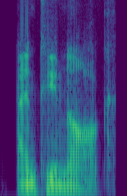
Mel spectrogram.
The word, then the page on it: antiknock: British English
